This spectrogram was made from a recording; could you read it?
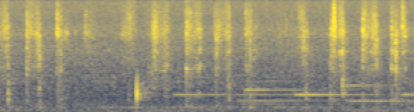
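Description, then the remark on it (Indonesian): Cards are shuffled for a fortune reading in a quick run of soft, papery flicks and taps, irregular in rhythm, with faint sustained tones humming underneath. “Seperti biasa, Bunda akan shuffle kartunya.”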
